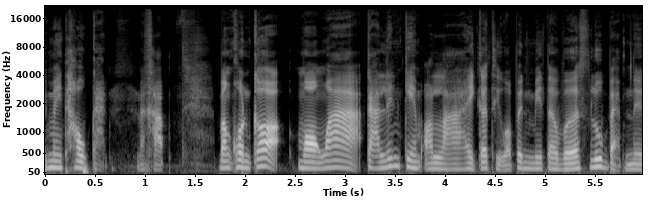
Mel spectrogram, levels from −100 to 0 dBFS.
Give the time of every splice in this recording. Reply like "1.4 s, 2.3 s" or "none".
3.2 s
